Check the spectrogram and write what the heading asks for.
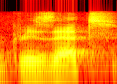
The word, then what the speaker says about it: grisette: Or grisette? Grisette, yeah. You say the T because there's an ETTE. Yes. If it was an ET, then it would just be an A sound.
